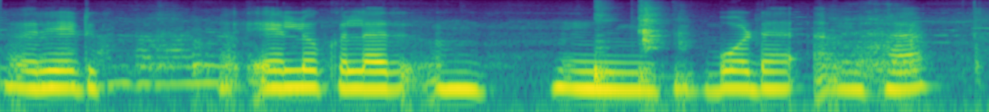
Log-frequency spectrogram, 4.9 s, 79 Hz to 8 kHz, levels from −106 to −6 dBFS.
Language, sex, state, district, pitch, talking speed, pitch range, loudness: Hindi, female, Jharkhand, Palamu, 215 Hz, 75 wpm, 205-225 Hz, -16 LUFS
